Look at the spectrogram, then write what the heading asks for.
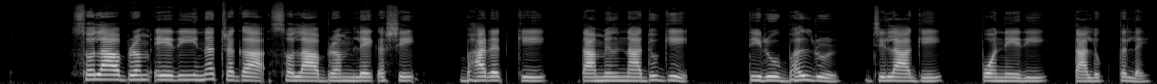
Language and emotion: Manipuri, neutral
